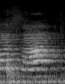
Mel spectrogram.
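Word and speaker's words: สัตว์: ไก่ ไป คำ ที่ 2 ค่ะ คำ ว่า สัต สั สะกด คำ ว่า สั ส เดี๋ยว มี มี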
